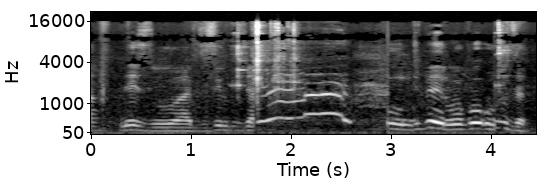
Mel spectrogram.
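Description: A woman's voice whining and squealing without words, with a sharp click about a second and a half in.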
